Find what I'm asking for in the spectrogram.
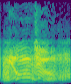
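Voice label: Korean bomb success mood med, speech; War Thunder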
